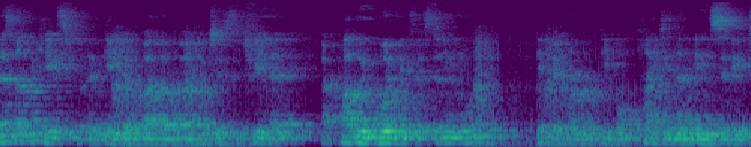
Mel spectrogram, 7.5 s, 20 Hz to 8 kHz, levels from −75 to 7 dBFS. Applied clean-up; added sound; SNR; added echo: neural separator model SepFormer DNS4.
